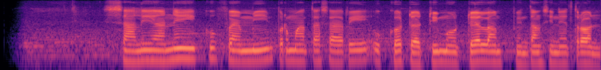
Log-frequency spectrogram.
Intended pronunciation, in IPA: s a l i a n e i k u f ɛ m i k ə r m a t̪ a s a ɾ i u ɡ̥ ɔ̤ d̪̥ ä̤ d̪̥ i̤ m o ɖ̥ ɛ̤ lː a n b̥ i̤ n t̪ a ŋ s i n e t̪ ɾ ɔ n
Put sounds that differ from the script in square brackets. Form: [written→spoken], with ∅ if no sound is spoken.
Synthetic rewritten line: s a l i a n e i k u f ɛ m i [k→p] ə r m a t̪ a s a ɾ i u ɡ̥ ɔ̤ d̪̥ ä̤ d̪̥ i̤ m o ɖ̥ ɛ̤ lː a n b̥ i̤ n t̪ a ŋ s i n e t̪ ɾ ɔ n

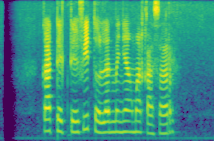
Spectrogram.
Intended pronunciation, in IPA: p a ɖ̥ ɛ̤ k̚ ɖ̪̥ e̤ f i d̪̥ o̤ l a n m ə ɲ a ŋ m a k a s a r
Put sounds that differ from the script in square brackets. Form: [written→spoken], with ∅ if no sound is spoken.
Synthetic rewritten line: [p→k] a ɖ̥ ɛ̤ k̚ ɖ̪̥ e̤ f i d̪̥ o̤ l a n m ə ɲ a ŋ m a k a s a r

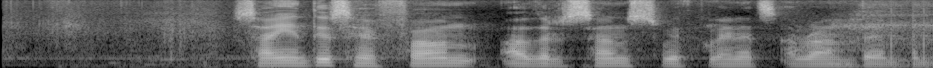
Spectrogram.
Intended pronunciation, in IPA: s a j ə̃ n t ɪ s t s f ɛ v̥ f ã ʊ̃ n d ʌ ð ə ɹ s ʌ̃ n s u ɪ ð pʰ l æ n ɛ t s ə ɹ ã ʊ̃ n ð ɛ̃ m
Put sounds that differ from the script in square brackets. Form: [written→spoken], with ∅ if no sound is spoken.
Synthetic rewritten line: s a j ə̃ n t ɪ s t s [f→h] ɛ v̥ f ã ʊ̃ n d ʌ ð ə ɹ s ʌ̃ n s [u→w] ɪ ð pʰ l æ n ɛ t s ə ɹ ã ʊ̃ n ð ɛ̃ m

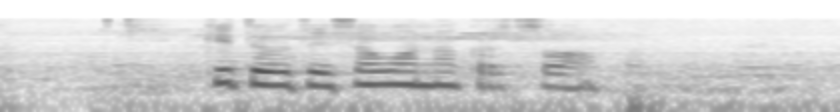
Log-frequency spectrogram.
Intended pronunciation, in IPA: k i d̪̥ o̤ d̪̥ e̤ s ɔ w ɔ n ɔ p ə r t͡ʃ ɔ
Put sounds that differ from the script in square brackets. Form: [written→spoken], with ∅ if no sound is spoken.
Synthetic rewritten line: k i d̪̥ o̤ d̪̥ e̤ s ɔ w ɔ n ɔ [p→k] ə r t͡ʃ ɔ

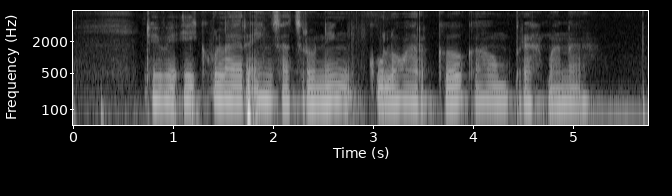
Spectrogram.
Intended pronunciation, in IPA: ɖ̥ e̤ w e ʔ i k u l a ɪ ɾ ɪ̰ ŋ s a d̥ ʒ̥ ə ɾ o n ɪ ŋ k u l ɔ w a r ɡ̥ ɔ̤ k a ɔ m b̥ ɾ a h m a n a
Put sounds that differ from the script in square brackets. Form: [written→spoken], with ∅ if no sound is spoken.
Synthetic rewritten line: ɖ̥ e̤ w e ʔ i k u l a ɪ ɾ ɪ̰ ŋ s a d̥ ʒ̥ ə ɾ o n ɪ ŋ k u l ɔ w a r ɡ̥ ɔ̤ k a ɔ m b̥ ɾ a h m a n a

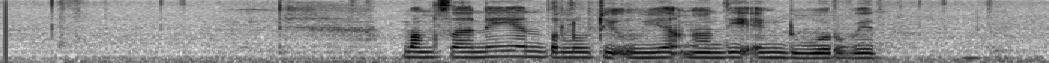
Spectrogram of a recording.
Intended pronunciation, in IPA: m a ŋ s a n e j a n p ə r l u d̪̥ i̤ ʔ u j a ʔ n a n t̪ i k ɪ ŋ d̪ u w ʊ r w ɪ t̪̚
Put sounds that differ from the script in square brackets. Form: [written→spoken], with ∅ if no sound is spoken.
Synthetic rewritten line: m a ŋ s a n e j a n p ə r l u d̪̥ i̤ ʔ u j a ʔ [n→ŋ] a n t̪ i [k→ʔ] ɪ ŋ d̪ u w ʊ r w ɪ t̪̚

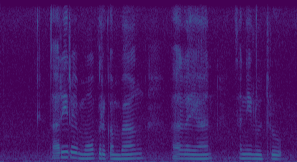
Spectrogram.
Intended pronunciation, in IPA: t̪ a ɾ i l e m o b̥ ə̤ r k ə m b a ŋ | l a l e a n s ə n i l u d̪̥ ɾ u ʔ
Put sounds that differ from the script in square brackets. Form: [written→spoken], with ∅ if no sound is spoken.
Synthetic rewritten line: t̪ a ɾ i [l→ɾ] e m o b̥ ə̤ r k ə m b a ŋ | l a l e a n s ə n i l u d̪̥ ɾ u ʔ

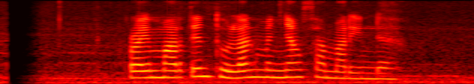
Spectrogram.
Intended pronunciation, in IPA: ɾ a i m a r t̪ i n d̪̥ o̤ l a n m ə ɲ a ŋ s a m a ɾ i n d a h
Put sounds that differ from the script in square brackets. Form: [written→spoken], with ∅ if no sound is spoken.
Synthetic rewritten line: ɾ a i m a r t̪ [i→ɪ] n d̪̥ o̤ l a n m ə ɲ a ŋ s a m a ɾ i n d a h

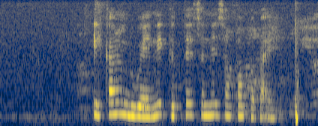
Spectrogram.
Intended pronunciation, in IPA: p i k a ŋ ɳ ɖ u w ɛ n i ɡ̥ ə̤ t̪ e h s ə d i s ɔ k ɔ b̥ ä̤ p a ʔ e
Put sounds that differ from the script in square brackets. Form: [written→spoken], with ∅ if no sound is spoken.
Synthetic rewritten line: [p→ʔ] i k a ŋ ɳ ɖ u w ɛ n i ɡ̥ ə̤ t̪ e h s ə [d→n] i s ɔ k ɔ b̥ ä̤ p a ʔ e

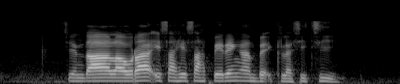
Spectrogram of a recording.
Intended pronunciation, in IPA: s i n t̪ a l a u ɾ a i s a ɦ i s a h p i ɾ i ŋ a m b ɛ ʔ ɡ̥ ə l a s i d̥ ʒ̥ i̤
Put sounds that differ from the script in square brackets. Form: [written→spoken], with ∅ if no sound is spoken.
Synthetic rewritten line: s i n t̪ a l a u ɾ a i s a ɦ i s a h p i ɾ [i→ɪ] ŋ a m b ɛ ʔ ɡ̥ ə l a s i d̥ ʒ̥ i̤

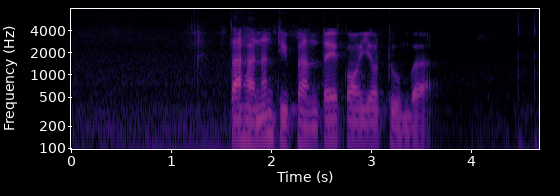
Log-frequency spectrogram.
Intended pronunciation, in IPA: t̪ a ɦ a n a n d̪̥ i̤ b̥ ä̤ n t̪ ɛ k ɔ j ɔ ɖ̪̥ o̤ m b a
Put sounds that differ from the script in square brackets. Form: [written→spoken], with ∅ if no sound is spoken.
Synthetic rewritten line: t̪ a ɦ a n a n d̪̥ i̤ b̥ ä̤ n t̪ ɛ k ɔ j ɔ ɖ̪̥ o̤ m b a

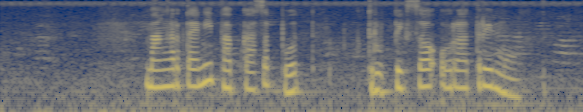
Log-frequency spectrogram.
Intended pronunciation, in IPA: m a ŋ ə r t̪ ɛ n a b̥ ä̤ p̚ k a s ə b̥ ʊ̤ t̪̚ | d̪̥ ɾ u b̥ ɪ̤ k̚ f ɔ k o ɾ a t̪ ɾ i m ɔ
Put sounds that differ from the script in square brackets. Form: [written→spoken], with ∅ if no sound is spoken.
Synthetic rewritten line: m a ŋ ə r t̪ ɛ n [a→i] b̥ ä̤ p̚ k a s ə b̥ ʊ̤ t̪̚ | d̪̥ ɾ u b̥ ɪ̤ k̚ [f→s] ɔ [k→ʔ] o ɾ a t̪ ɾ i m ɔ

